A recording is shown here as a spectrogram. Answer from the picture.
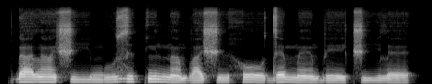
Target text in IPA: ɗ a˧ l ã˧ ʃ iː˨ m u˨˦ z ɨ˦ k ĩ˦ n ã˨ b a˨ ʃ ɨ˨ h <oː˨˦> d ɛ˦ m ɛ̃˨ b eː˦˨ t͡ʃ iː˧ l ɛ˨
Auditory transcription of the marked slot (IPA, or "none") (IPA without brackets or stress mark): oː˦˨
